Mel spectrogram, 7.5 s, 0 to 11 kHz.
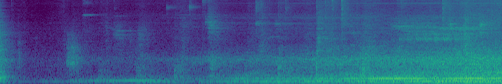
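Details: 1966 Yamaha YL1 two-stroke, not run in 15 years, after cleaning sticky old fuel from the carburettor slides: it catches and climbs to a steady, high buzzing rev that stays up instead of settling. High idle.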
